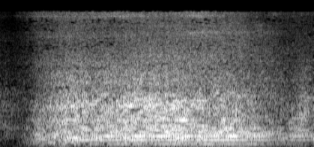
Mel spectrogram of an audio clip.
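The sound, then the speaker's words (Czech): Loud construction noise next to a building site: a machine engine roars steadily, swelling after the first half second and easing slightly toward the end, with no one speaking. “Pokud mě zrovna neslyšíte, je to kvůli hluku. Takhle může totiž vypadat život vedle stavby.”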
